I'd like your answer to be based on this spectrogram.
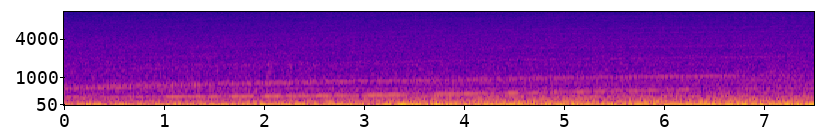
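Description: Airliner jet engines spooling up to takeoff power in Microsoft Flight Simulator, on an iFly 737 MAX: a steady, loud broadband roar with two rising whining tones climbing gradually across the whole stretch, no voices.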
